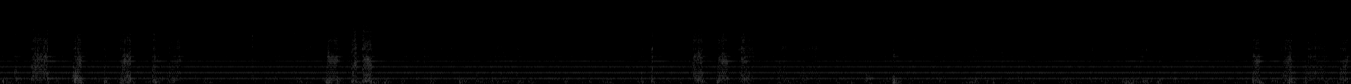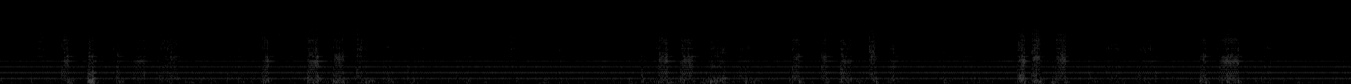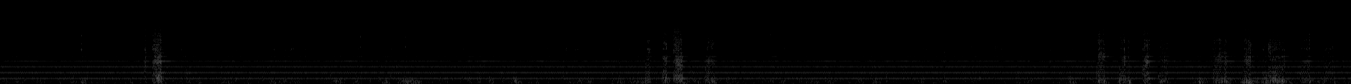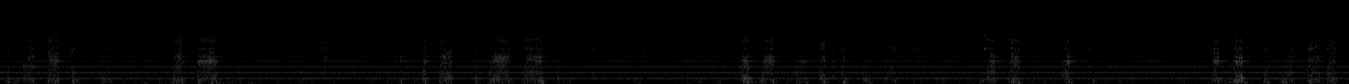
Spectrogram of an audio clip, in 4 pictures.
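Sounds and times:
faint electrical hum: 0.0 - 54.0.

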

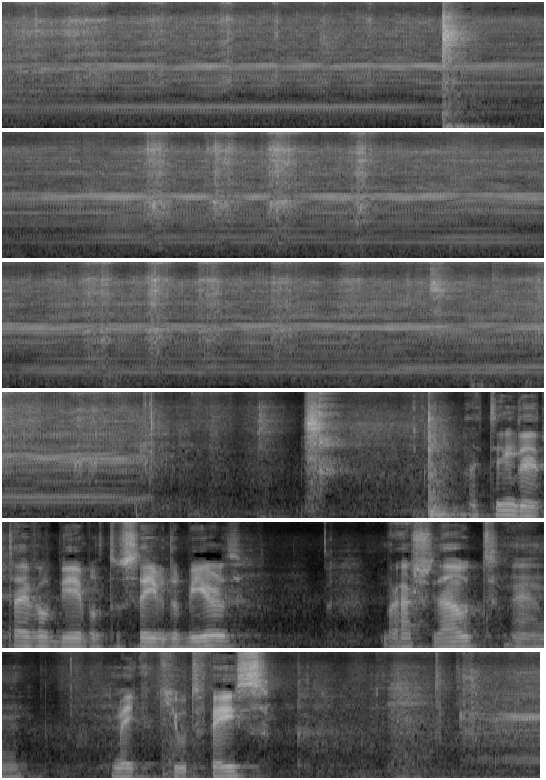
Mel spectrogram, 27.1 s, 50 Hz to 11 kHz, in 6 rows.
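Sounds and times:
electric clipper humming: 0.0 - 15.0, 26.2 - 27.0
loud knock: 3.6 - 4.1.

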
